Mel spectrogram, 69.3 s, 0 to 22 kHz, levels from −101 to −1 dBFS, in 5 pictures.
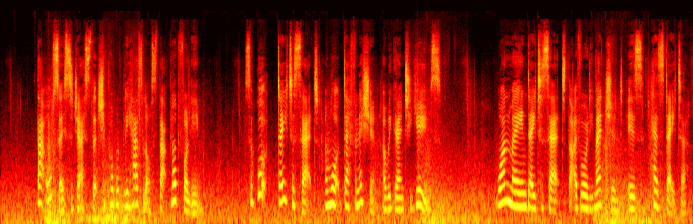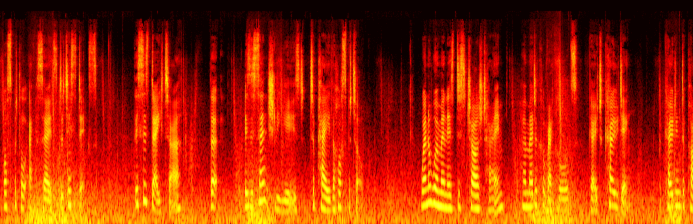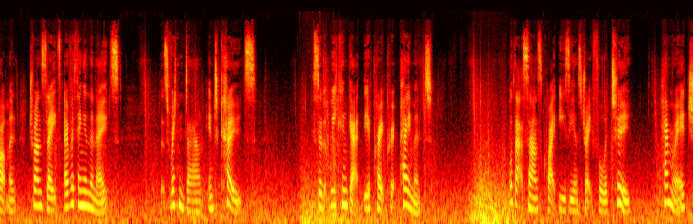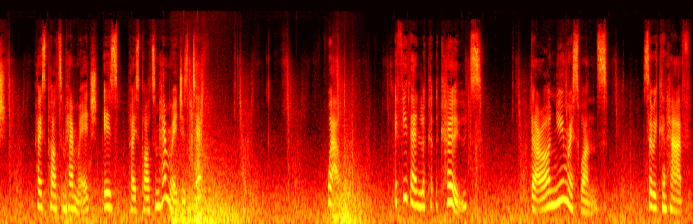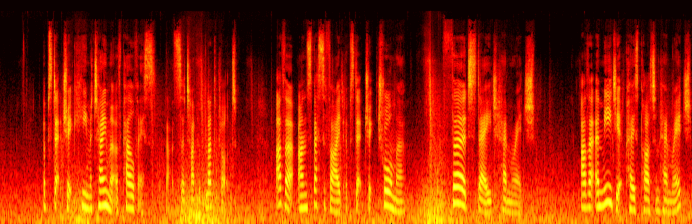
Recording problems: wind noise on the microphone; occasional gusts; 15 dB below the speech

